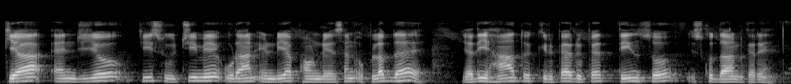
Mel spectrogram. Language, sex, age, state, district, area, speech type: Hindi, male, 30-45, Uttar Pradesh, Chandauli, urban, read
